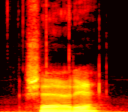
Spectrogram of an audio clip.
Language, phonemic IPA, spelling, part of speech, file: Arabic, /ʃaː.riʕ/, شارع, noun, Ar-شارع.ogg
- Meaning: 1. street 2. legislator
